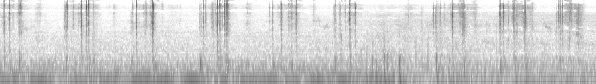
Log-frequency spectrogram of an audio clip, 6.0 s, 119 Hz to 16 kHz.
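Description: Long pink nails scratch and tap across the black coated steel mesh surface of an outdoor expanded-metal picnic bench. Quick, bright rasping bursts come in clusters over a steady low hum near 125 Hz.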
